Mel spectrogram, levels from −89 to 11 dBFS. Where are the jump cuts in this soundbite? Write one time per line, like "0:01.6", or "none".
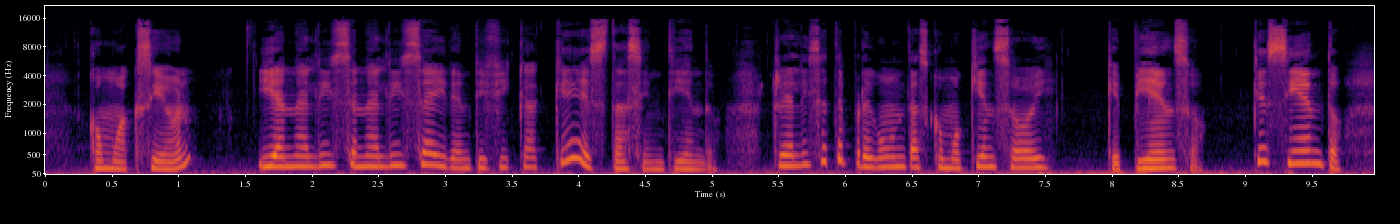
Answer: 0:01.6
0:02.3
